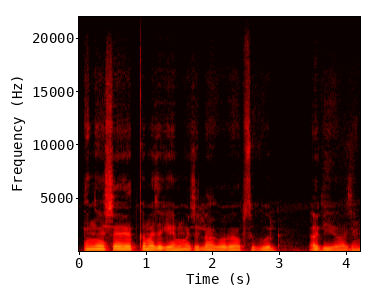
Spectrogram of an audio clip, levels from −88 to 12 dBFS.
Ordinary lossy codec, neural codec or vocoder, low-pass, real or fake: none; codec, 44.1 kHz, 7.8 kbps, Pupu-Codec; none; fake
